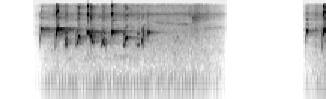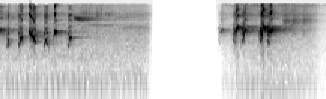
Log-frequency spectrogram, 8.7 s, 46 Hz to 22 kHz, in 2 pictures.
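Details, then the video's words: Dok taeng bird singing, a recording used to teach young birds and excite them: three phrases of rapid, bright chirps, each phrase a run of descending notes followed by a short buzzy trail, with pauses between. "เสียงนกดอกแตงEp.2 ใช้หัดลูกนก เปิดให้นกคึก!!"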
